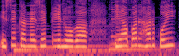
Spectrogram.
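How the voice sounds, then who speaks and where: A woman's voice: very high-pitched, flat delivery, normal speed, over music. A woman voicing a heartbroken, defiant young woman in a dubbed love story. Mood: cool.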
